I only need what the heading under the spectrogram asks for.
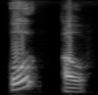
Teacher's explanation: तो यह भी अगर दो वर्ड बोले जाते हैं मिक्स करके तो इसके भी क्या हो जाएंगे, दो उच्चारण स्थान होंगे, कंठ और ओष्ठ दोनों होंगे। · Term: कंठ ओष्ठ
